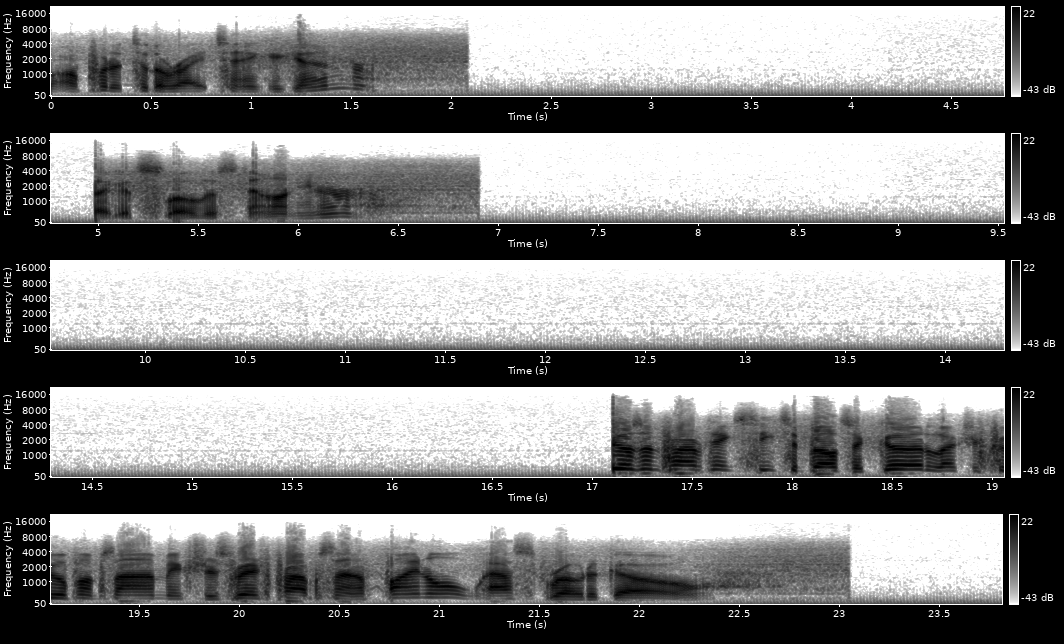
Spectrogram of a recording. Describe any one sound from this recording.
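A small plane's engine drones steadily throughout.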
